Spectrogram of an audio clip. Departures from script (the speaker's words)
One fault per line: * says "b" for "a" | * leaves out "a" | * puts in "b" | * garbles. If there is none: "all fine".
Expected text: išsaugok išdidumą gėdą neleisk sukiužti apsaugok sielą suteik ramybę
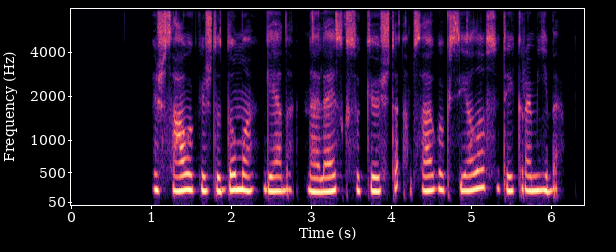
all fine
